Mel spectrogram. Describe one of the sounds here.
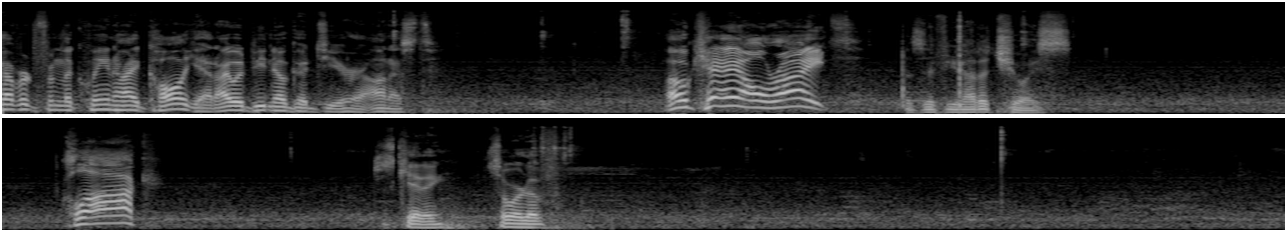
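Poker chips click softly as they are handled.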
